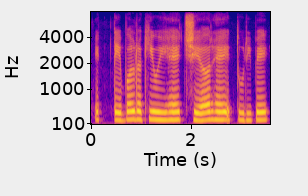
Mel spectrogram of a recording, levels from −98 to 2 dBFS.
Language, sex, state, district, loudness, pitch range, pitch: Hindi, female, Madhya Pradesh, Bhopal, -10 LUFS, 195-205 Hz, 200 Hz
